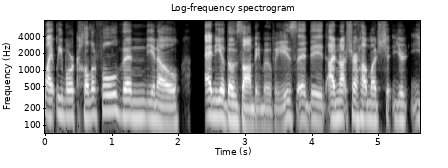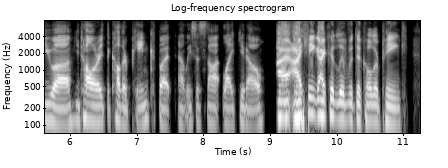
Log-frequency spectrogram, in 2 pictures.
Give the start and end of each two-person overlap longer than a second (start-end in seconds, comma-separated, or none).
none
